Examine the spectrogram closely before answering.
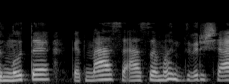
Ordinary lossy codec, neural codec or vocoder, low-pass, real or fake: MP3, 32 kbps; none; 7.2 kHz; real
